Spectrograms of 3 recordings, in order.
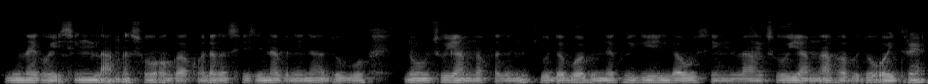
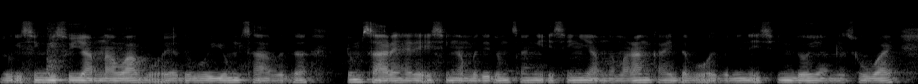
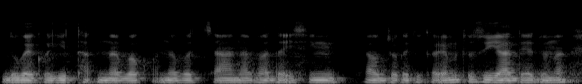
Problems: none marked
